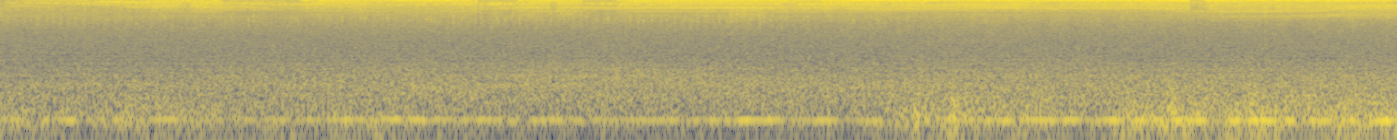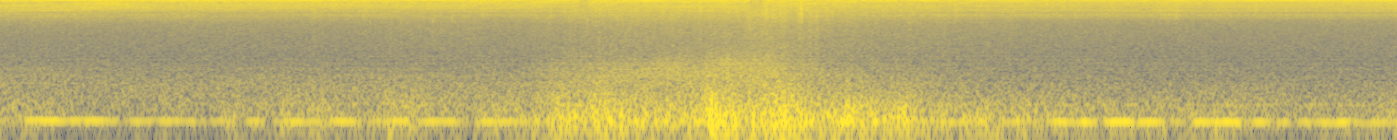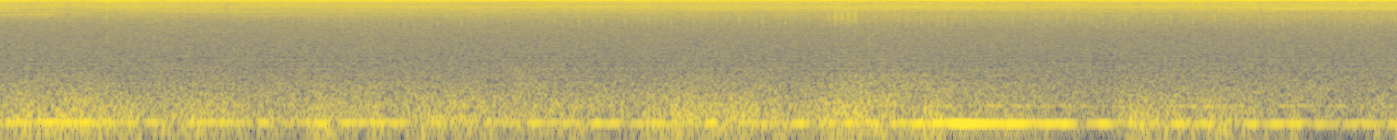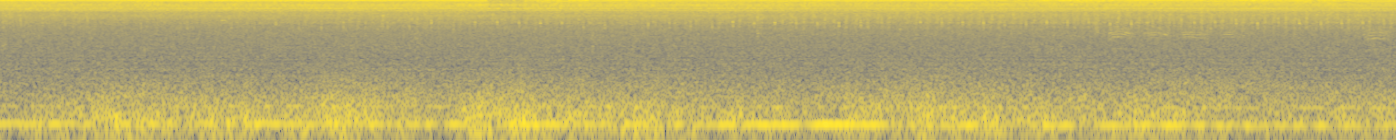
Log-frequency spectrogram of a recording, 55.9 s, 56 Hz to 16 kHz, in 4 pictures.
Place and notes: Wolbrom, Polska - insects
Zoom H4N, recording of insects in the grass.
